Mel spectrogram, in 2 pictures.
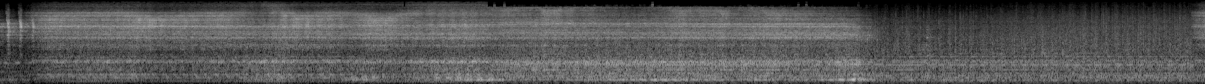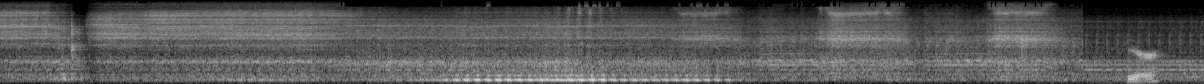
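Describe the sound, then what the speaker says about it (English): A lathe tool chatters and jumps against an out-of-round workpiece as a giant sphere is turned, a loud continuous machining roar with rough irregular scraping, briefly easing mid-way, while a voice talks over it. "You hear how the tool's jumping right now? That's because this isn't in round"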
